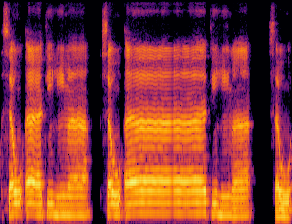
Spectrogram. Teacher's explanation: بعدم المد في سو هكذا في اللين المهموس · Term: قصر اللين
